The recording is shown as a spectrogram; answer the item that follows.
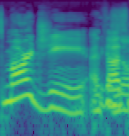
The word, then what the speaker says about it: Margie: I was gonna say I've been saying Margie, and I've heard other people at open mic say Marge, and then I thought, am I saying it wrong? No, it's Margie.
